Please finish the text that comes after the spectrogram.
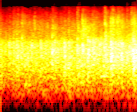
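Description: Congregation clapping in church, a brief dense burst of many hands applauding together, steady and fairly loud.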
